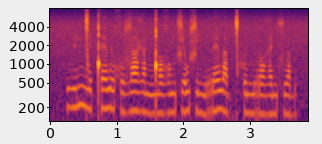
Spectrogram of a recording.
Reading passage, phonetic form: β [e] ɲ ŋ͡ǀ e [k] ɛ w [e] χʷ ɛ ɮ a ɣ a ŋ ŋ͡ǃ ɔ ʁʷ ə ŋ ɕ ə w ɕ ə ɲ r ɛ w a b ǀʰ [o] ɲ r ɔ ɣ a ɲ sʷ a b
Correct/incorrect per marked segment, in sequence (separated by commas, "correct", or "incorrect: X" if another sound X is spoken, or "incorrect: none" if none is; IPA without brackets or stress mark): incorrect: y, incorrect: ǃ, incorrect: y, correct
